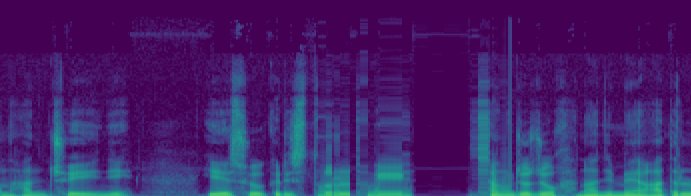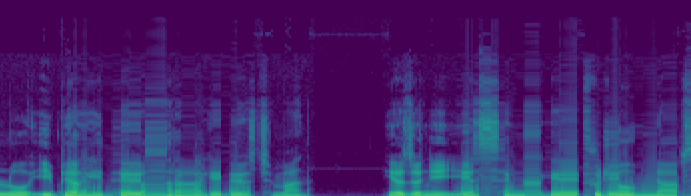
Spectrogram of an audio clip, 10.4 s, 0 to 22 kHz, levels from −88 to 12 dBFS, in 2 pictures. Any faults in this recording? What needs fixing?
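Robotic sound from repeated short buffers affects the speech at 2.39–3.82 s, 5.69–7.08 s and 8.58 s to the end. Most of the audio in these spans appears to be replayed rather than new, which likely means buffers are arriving late and the last block is looped. This fits a buffer of about 10.7 ms, which sets a rigid 93.8 Hz metallic buzz. On a spectrogram this shows as evenly spaced horizontal harmonics at multiples of 93.8 Hz, and the waveform shows identical cycles repeating. To prevent it, enlarge the jitter buffer or fix the delivery stalls so that audio never runs dry.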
